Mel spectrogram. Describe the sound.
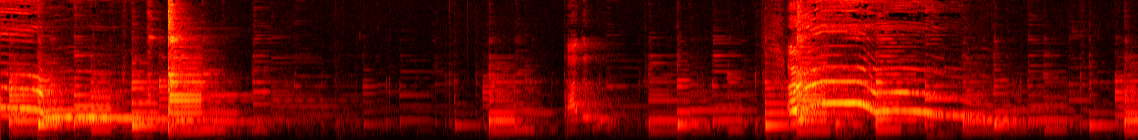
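Several wolves howl together in a chorus of long, wavering, overlapping tones that rise and fall, fading briefly midway before swelling again louder near the end.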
